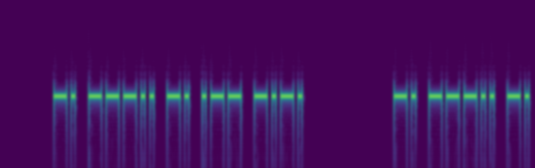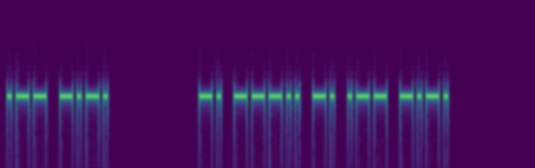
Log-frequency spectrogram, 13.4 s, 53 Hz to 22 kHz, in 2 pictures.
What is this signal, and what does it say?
Morse code, heard as a keyed tone, about 22 wpm, 700 Hz. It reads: N8NWC N8NWC N8NWC
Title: USA Call Signs - 5 Characters - Repeated 3x - 22wpm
